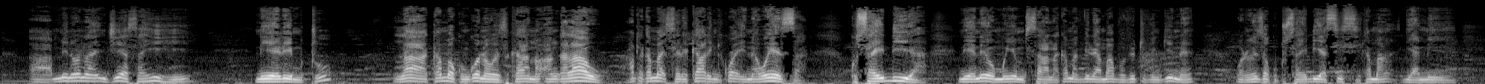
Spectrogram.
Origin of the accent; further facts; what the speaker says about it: Tandika, Dar es Salaam, Tanzania; natoka kata Taandika, mtaa wa Mingano.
